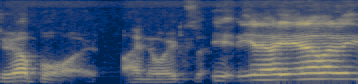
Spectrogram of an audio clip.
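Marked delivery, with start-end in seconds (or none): 0.0-1.5 slow, deliberate, drawn-out character voice, each word weighed. Quoting an actor's line back to the other speaker: Christopher Lee impression. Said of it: "You can just hear it".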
